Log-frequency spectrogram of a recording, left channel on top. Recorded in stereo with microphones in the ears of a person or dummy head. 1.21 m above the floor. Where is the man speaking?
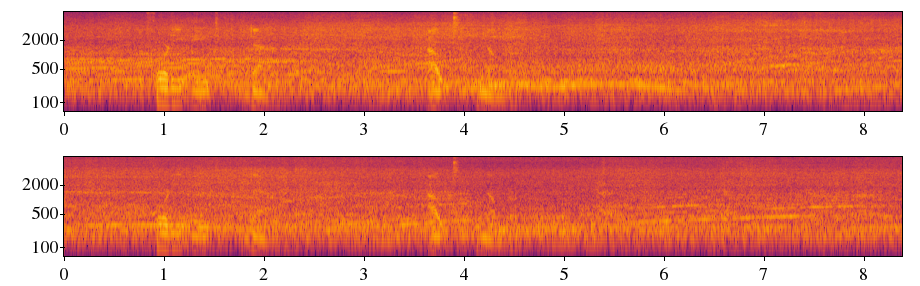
5° left (ahead or behind).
